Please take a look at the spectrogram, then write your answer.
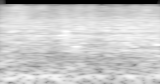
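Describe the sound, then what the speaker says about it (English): Bok choy leaves are rinsed in reused potato water, a steady, close splashing wash of running liquid with no voices. "I'll give them a final rinse. I'm going to reuse the water slightly."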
